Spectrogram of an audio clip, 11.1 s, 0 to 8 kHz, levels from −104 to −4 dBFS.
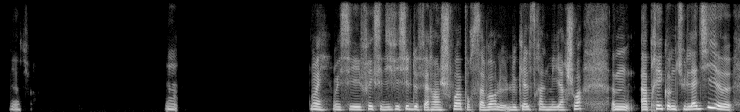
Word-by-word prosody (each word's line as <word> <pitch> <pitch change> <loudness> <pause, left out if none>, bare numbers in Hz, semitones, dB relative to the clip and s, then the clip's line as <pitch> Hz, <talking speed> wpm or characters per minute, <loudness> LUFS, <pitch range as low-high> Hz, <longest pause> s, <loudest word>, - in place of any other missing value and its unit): Bien - - -12
sûr. - - -33 2.1
Mmh. 200 -1 -8 2.0
Ouais, 200 -3 -1
oui, 190 - -6
c'est 195 +1 -1
vrai 210 +3 -2
que - - -7
c'est 210 - -5
difficile 195 +3 -3
de 205 - +1
faire 185 -1 -2
un 180 - 0
choix 210 +4 0
pour 185 -3 -10
savoir 185 +3 0
le 165 -5 -2
lequel 180 +3 -2
sera 195 0 -5
le - - -4
meilleur 180 -1 -3
choix. 225 +3 0 0.4
Hem, 195 -1 +1 0.2
après, 195 +6 +3
comme 220 -3 +3
tu 200 +2 -6
l'as 210 +2 +3
dit, 300 +7 +7
heu 195 -6 +4
195 Hz, 155 wpm, -23 LUFS, 185-210 Hz, 2.1 s, dit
